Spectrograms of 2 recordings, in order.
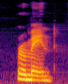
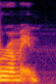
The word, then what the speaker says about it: Romijn: Played by Rebecca Romijn? – Romijn. – Is that how you say it? Okay. Rebecca Romijn.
